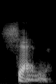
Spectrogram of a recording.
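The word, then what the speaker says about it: Xian: I clicked on it, and it said Shen.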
